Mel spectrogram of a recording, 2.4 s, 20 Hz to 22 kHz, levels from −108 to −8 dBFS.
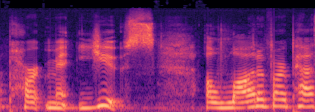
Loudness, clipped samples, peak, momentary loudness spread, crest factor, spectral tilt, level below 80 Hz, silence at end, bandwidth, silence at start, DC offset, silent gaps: -27 LUFS; under 0.1%; -10 dBFS; 6 LU; 16 dB; -4 dB/octave; -58 dBFS; 0 s; 15 kHz; 0 s; under 0.1%; none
